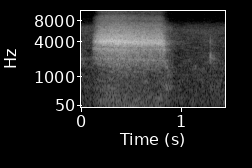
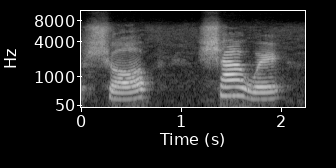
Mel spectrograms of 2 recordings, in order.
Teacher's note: place of articulation is alveopalatal because the blade of body of the tongue is behind the alveolar ridge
